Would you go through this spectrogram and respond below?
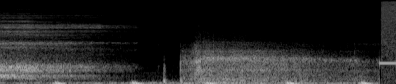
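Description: A human voice imitates Darth Vader's mechanical breathing apparatus with raspy, hollow breaths: a long inhale, a brief break, then a drawn-out exhale, close and alone, ending in a short click.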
